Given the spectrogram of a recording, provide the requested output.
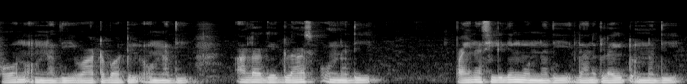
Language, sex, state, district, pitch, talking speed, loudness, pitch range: Telugu, male, Telangana, Mahabubabad, 100 Hz, 120 wpm, -14 LUFS, 95-105 Hz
